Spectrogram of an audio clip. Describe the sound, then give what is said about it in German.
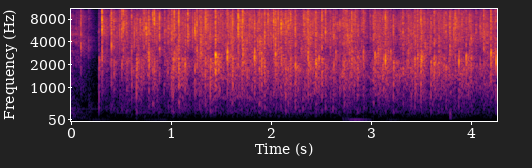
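A crowd applauds steadily, a dense wash of many hands clapping that starts abruptly and stays fairly loud and even throughout, with no one speaking. “Euer Applaus.”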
